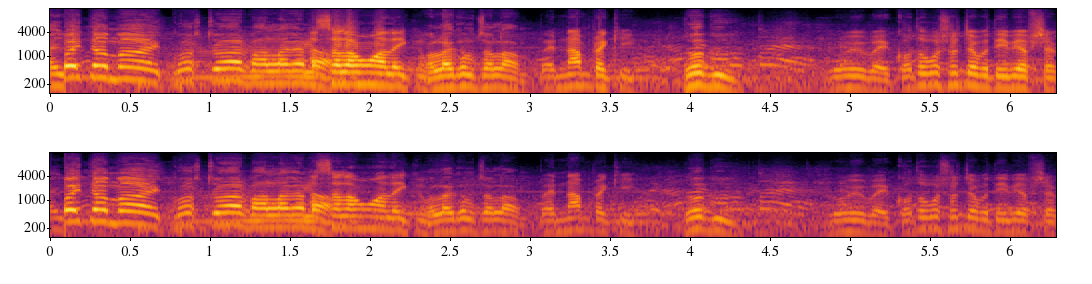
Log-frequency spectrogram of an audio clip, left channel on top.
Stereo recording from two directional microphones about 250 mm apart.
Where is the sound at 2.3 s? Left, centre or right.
Left.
